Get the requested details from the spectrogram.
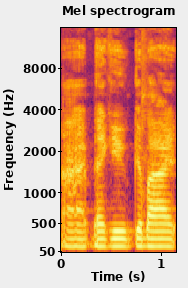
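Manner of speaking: imitated, flat, toneless monotone delivery. Imitating people on antidepressant medicine, in a flat monotone. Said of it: "like monotone".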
